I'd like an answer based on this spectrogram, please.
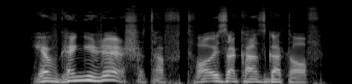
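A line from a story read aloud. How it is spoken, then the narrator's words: Low nasal voice. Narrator (Russian): Прогундосил он низким голосом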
